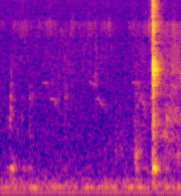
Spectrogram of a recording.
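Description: Near silence between spoken phrases, broken just before the end by one brief, sharp mouth click from the speaker as he readies to speak again.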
